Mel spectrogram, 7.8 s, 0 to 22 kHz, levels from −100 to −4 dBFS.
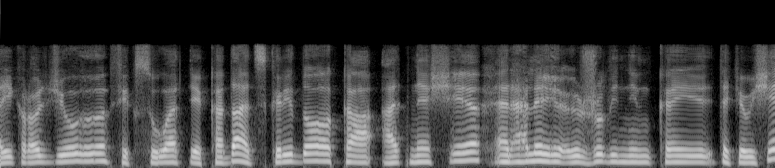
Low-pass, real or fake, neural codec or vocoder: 7.2 kHz; fake; codec, 16 kHz, 0.8 kbps, ZipCodec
